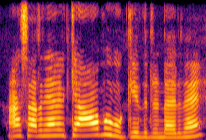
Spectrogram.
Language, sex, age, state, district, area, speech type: Malayalam, female, 45-60, Kerala, Wayanad, rural, spontaneous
